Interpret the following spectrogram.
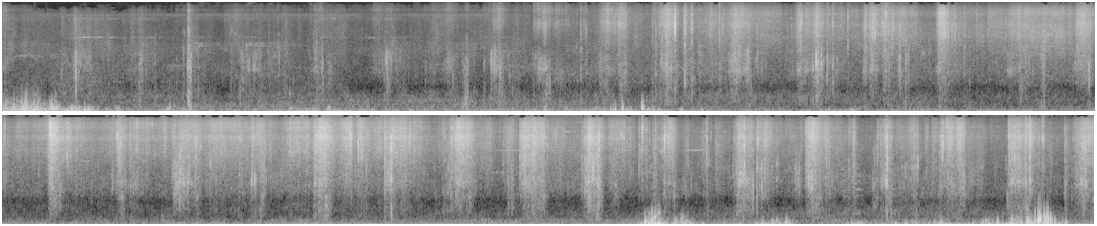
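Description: Footsteps crunching through dry, cut crop stubble and straw in a harvested field, at a steady walking pace. A few low thuds come through as well, the loudest one near the end.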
